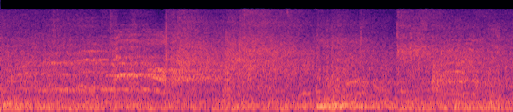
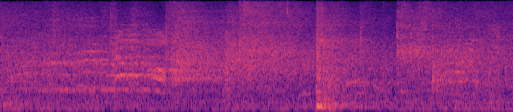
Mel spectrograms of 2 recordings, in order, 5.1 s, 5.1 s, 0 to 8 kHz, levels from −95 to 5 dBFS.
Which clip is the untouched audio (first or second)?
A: second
